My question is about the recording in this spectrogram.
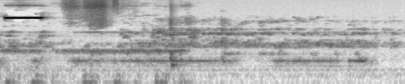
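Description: A single high-pitched electronic beep lasting about half a second, at the start. Faint steady tones follow underneath.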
